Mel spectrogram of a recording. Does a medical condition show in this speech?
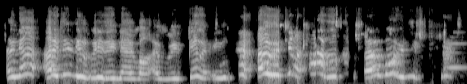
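Yes: cerebral palsy.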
